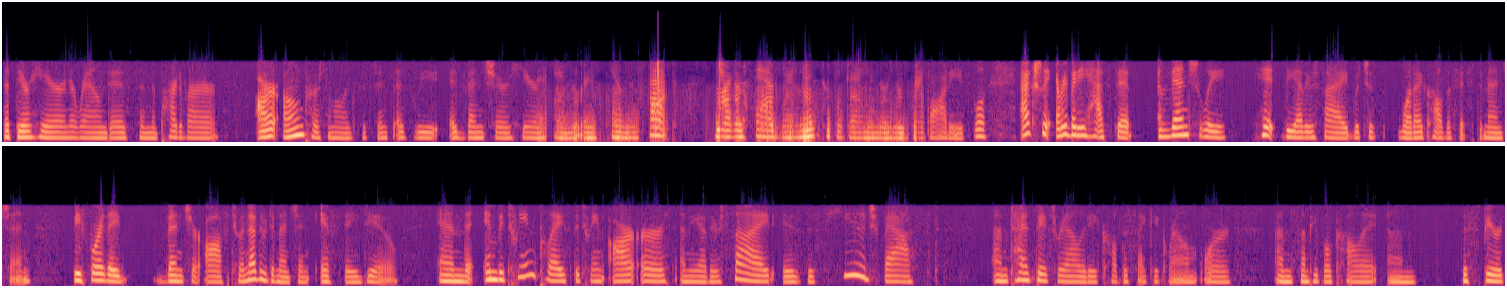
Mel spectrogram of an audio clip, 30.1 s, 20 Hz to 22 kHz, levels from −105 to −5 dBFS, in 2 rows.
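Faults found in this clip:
DECT cordless phone buzz, whole clip: steady thin buzz at 100 Hz, roughly 30 dB under the speech. A nearby DECT handset or base sends 10 ms radio bursts that the audio path rectifies. Spectrogram shows a 100 Hz harmonic comb in every gap.

Codec payload misread, 5.34–9.22 s, starting right after "existence as we adventure": speech buried under harsh, rasping distortion. G.726 code words are unpacked with reversed bit order, so each sample decodes wrongly. Spectrogram shows a broadband smear up to the 4 kHz band edge, with speech formants obscured, and the waveform becomes dense and jagged.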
